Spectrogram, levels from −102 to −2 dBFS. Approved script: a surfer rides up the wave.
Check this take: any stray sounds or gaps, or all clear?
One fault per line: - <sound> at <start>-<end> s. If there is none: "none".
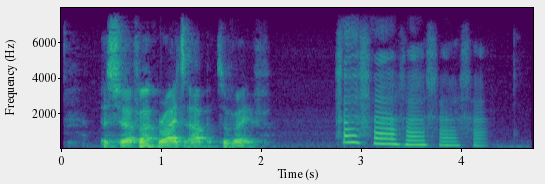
- laugh at 2.7-4.3 s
